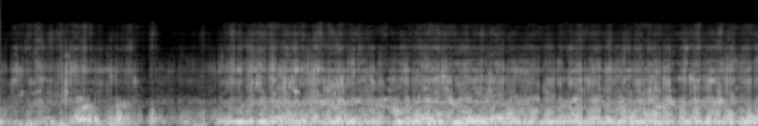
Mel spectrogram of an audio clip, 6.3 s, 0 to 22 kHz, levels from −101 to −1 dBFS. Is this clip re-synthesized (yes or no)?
yes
